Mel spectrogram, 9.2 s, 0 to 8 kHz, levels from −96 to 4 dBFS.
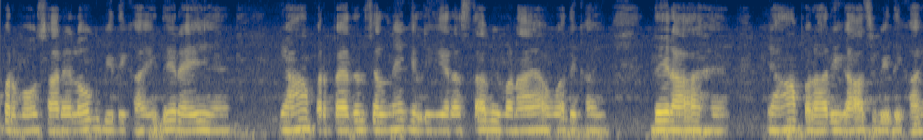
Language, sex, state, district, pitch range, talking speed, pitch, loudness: Hindi, male, Haryana, Rohtak, 135-150 Hz, 190 wpm, 140 Hz, -18 LUFS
